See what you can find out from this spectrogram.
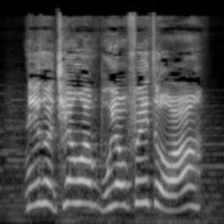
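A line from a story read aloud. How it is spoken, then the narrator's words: Shouting. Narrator (Chinese): 他喊道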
